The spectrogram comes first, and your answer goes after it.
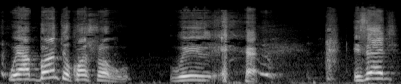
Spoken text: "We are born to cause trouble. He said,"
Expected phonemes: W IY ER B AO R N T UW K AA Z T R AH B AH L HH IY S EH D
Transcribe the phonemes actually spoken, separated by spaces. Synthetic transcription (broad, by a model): W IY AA B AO N T UW K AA S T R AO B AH W HH IY S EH D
